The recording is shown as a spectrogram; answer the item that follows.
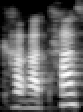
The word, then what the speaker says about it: Karatas: So it would be pronounced Karatas in German, but in English it's very good pronounced.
